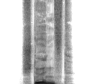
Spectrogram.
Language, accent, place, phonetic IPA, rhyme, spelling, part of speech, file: German, Germany, Berlin, [ʃtøːnst], -øːnst, stöhnst, verb, De-stöhnst.ogg
- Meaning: second-person singular present of stöhnen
